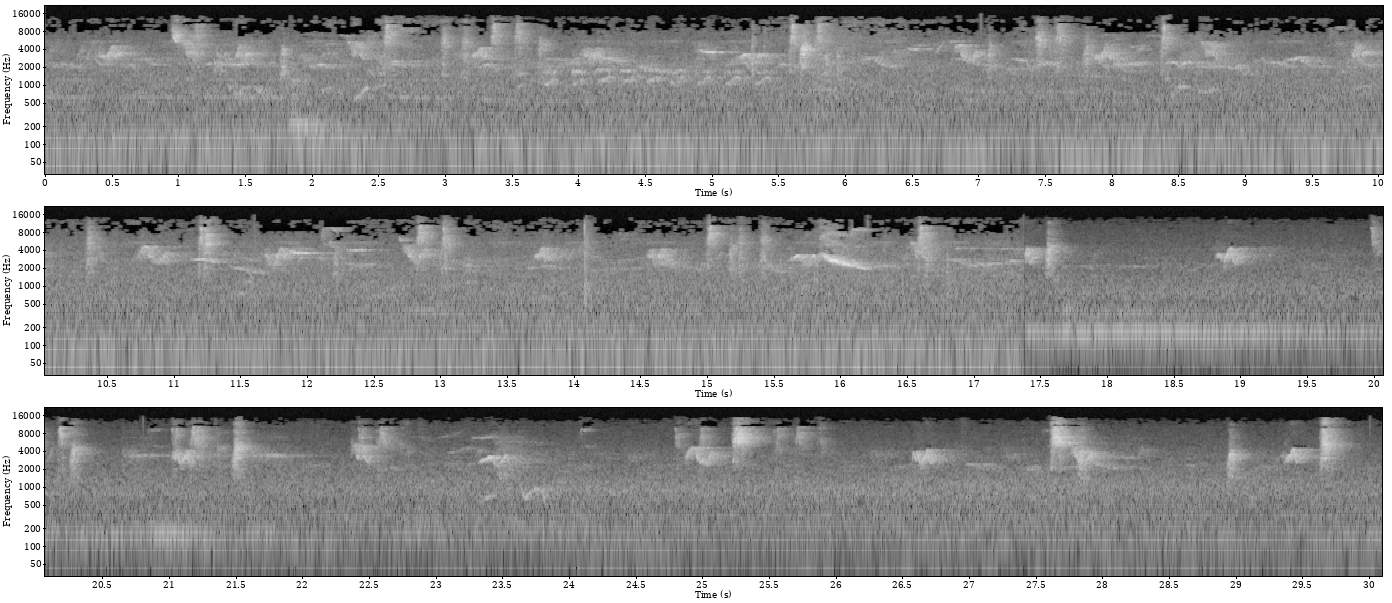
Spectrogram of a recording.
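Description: Wild birds chirping and calling, many short high notes several a second, with one louder falling call about sixteen seconds in. A low background rumble underneath ends a little after that.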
